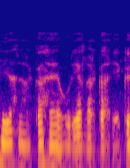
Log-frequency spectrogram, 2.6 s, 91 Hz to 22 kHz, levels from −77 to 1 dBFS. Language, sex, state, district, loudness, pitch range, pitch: Hindi, male, Bihar, Araria, -20 LUFS, 90-100 Hz, 95 Hz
